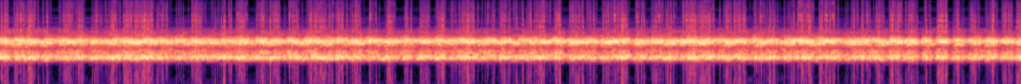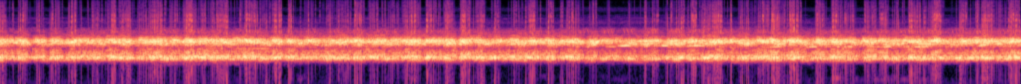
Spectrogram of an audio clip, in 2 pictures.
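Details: Frogs croaking in search of mates after rain, a loud unbroken chorus of buzzy, pulsing calls that holds steady for the whole stretch, with a brief slight dip near the end.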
